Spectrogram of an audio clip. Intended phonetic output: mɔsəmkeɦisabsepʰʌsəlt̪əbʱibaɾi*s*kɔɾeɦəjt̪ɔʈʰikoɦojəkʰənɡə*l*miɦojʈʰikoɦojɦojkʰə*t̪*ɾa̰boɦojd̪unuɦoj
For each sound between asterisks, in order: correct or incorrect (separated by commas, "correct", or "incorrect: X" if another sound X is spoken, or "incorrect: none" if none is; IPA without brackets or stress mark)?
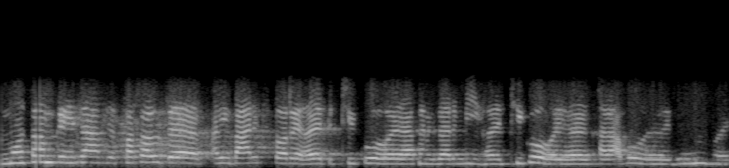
correct, incorrect: ɾ, incorrect: none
